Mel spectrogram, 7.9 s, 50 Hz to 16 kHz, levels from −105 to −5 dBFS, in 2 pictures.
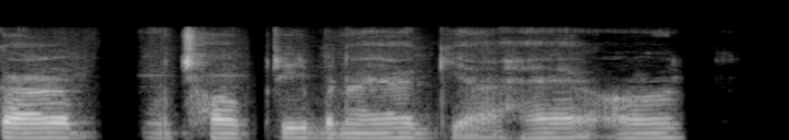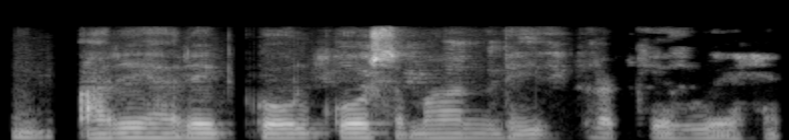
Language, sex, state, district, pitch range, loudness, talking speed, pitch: Hindi, male, Bihar, Jahanabad, 115-125 Hz, -35 LUFS, 105 wpm, 120 Hz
